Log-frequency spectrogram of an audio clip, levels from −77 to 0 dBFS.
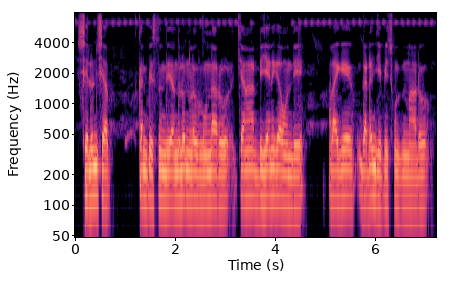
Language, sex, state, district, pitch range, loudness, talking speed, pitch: Telugu, male, Andhra Pradesh, Anantapur, 105-115 Hz, -20 LUFS, 110 wpm, 110 Hz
